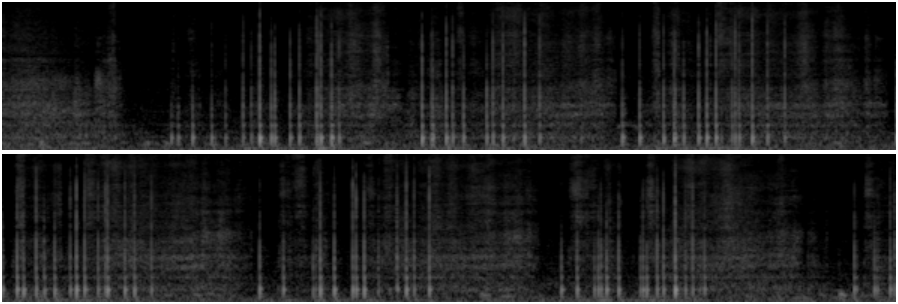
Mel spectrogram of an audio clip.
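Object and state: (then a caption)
Paperback book, cover scratched with nails. Long nails slowly scratch the glossy paper cover of a solid blue paperback novel, "Delirium," held upright. Quiet, dry scratching strokes repeat in a steady rhythm, a little over two per second, with a soft low tone.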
